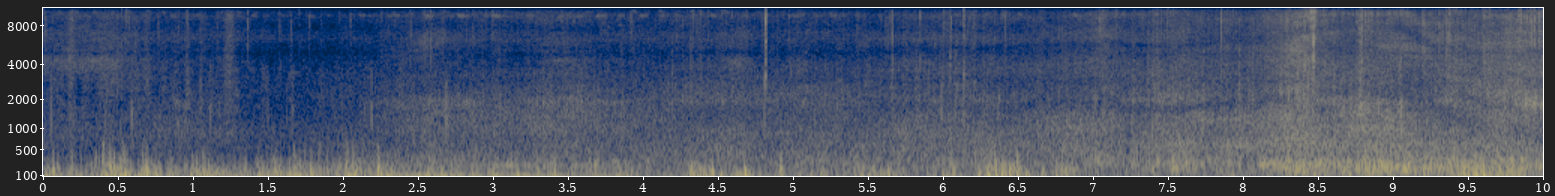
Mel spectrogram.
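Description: Footsteps on an asphalt track and wind buffeting a hand-held microphone while walking, an uneven low rumble with scattered knocks. The rumble grows denser and hissier in the last couple of seconds.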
